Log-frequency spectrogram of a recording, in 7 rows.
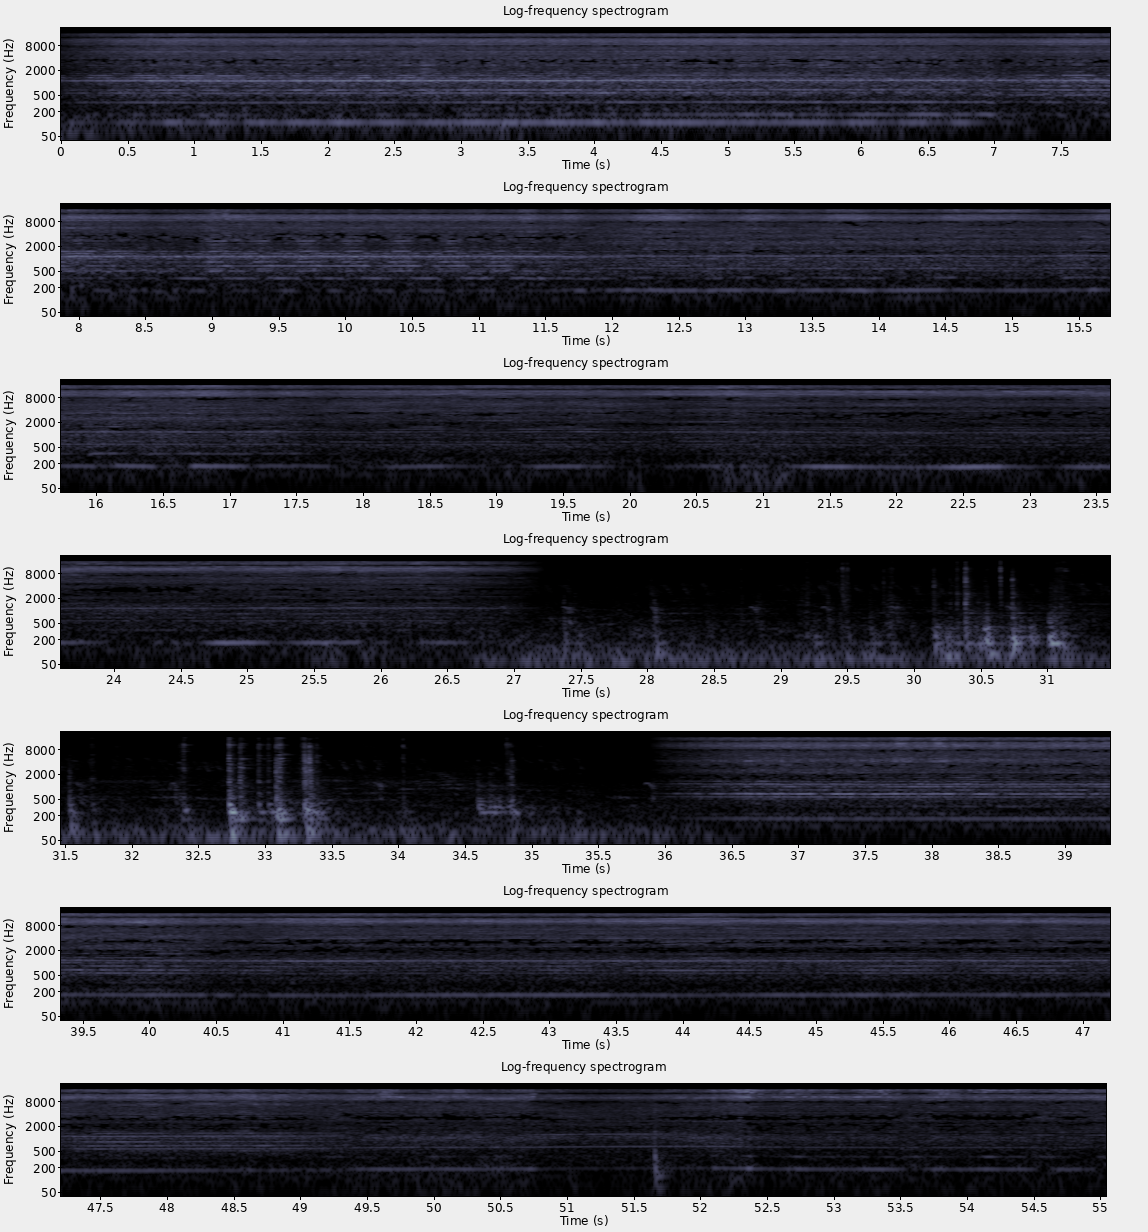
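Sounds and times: wire brush grinder on steel: 0:00.0 - 0:27.2, 0:35.9 - 0:55.0.

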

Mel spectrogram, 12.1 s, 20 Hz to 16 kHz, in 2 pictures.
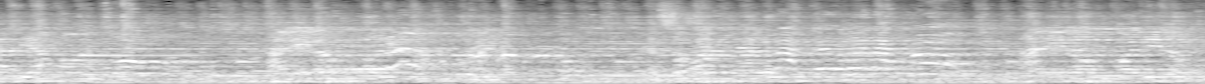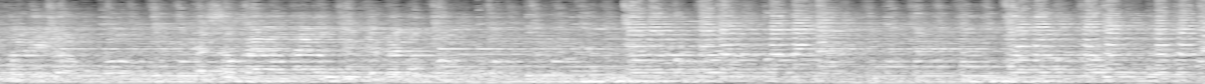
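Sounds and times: strummed guitars: 0:00.0 - 0:12.0.

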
